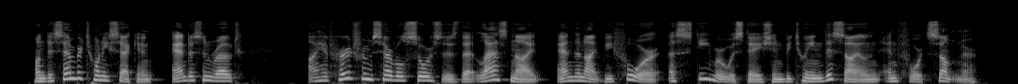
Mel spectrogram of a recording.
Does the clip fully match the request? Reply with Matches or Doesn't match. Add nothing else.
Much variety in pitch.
Matches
